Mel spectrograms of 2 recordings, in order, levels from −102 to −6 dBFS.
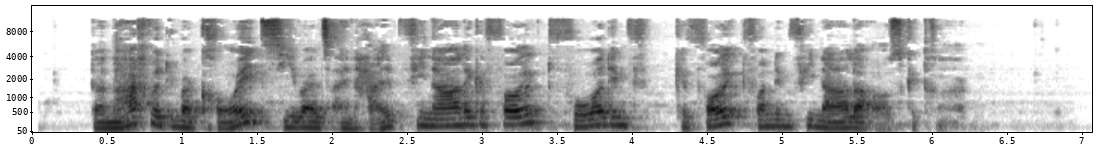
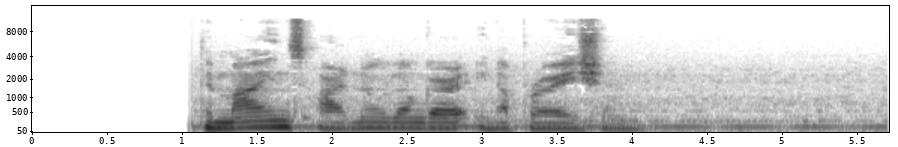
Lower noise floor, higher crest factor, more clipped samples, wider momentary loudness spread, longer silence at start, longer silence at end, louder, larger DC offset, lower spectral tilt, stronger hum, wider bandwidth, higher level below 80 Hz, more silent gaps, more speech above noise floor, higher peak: first, -72 dBFS vs -55 dBFS; about the same, 20 dB vs 18 dB; neither; second, 11 LU vs 25 LU; second, 0.4 s vs 1.05 s; first, 0.85 s vs 0 s; first, -22 LUFS vs -34 LUFS; neither; about the same, -4.5 dB/octave vs -5 dB/octave; neither; about the same, 12 kHz vs 11.5 kHz; about the same, -60 dBFS vs -62 dBFS; neither; first, 50 dB vs 21 dB; first, -4 dBFS vs -18 dBFS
